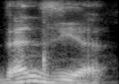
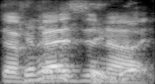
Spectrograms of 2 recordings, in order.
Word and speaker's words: Vezina: What is it? Venzia. The Vezina. Yeah, the Vezina.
